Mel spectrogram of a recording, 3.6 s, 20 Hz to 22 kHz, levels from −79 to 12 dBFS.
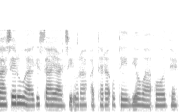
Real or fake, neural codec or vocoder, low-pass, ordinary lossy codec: real; none; 10.8 kHz; MP3, 32 kbps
